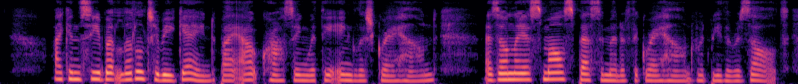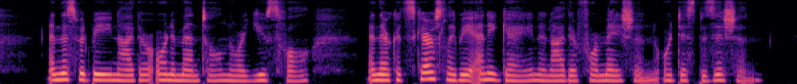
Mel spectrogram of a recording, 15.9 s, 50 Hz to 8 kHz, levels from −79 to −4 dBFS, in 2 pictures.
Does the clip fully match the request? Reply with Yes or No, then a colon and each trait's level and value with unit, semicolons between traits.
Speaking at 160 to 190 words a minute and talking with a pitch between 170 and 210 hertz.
Yes: average, 180 wpm; high, 190 Hz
